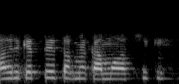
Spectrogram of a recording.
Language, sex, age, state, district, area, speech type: Odia, female, 45-60, Odisha, Gajapati, rural, conversation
